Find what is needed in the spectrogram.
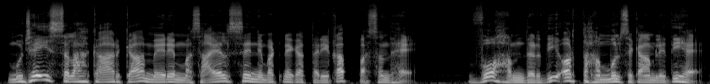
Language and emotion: Urdu, happy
